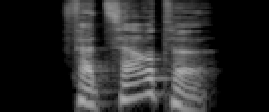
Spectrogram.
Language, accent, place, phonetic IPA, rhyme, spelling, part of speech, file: German, Germany, Berlin, [fɛɐ̯ˈt͡sɛʁtə], -ɛʁtə, verzerrte, adjective / verb, De-verzerrte.ogg
- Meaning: inflection of verzerrt: 1. strong/mixed nominative/accusative feminine singular 2. strong nominative/accusative plural 3. weak nominative all-gender singular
